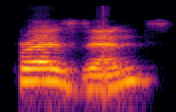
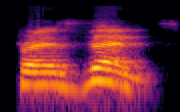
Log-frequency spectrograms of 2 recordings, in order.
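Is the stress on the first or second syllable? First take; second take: first; second. First: The stress is on the first syllable. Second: The stress is on the second syllable. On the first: It is used as a noun. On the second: It is used as a verb.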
